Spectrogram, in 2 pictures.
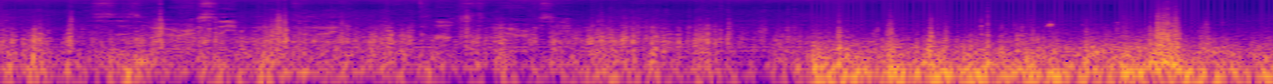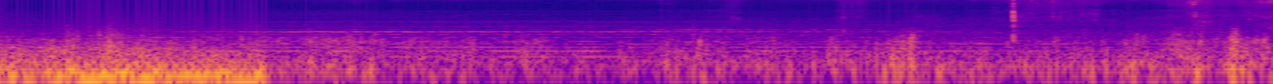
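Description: Wind buffeting the microphone: a loud low rumble that starts suddenly about four seconds in and cuts off a few seconds later, over fainter mixed outdoor sound.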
